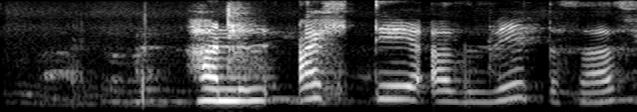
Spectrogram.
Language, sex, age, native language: Icelandic, female, 10, Icelandic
